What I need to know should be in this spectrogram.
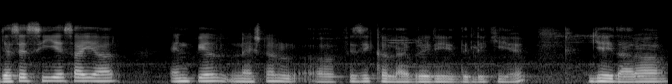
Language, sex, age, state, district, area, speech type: Urdu, male, 18-30, Delhi, North East Delhi, urban, spontaneous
